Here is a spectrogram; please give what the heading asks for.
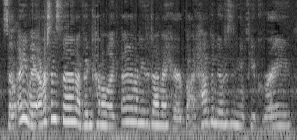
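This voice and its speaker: Racing along in a high-pitched, somewhat bright voice, a woman in her thirties answers a tag for her vlog, giggling often and rambling with many ums. She's at a desktop computer in her home, far from its camera mic. The rough recording picks up slight background noise.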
